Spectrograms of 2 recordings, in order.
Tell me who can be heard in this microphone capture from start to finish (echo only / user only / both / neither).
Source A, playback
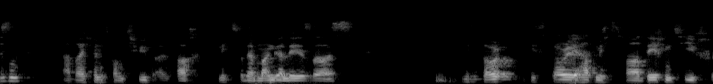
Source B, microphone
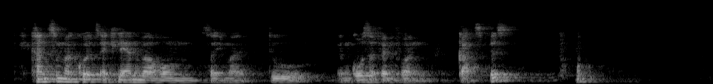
user only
